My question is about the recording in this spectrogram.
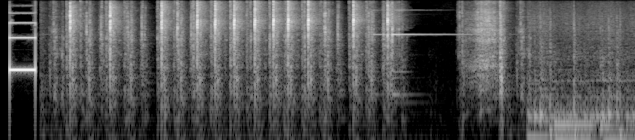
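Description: A brief loud beep, then a typewriter sound effect: rapid keystrokes clattering for about three seconds, a bell ding, and the swish and clunk of the carriage return. Music with a steady bass line starts near the end.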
